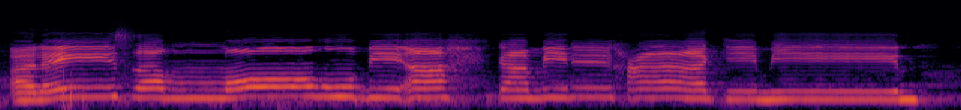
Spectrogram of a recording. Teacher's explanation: ہا کے اوپر کھڑی زبر ہے، کھینچ کر پڑھنا ہے. می پہ یا مدہ ہے، یا مدہ کو بھی 2 حرکات کے برابر کھینچ کر پڑھنا ہے.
